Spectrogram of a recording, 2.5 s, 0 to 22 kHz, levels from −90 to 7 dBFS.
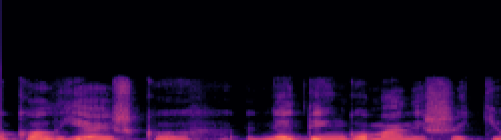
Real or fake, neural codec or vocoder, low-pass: real; none; 9.9 kHz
